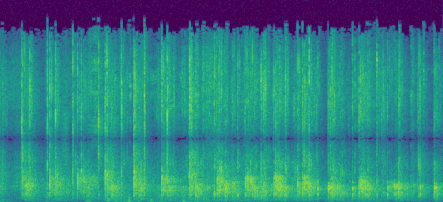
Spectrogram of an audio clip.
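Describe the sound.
Audience applause welcoming a speaker to a teaching session: dense, sustained clapping from many hands that holds steady for several seconds without talk over it.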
